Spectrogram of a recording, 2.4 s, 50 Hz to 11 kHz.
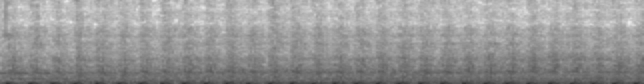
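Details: Craftsman T2400 riding mower after head gasket replacement for oil consumption: even single-cylinder thumping at steady idle, about ten beats a second, no misses, knocks or smoke; runs healthy.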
